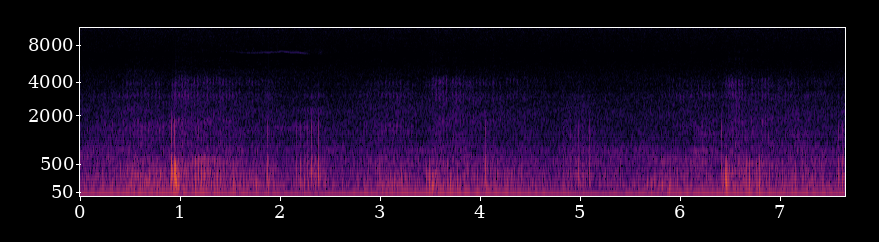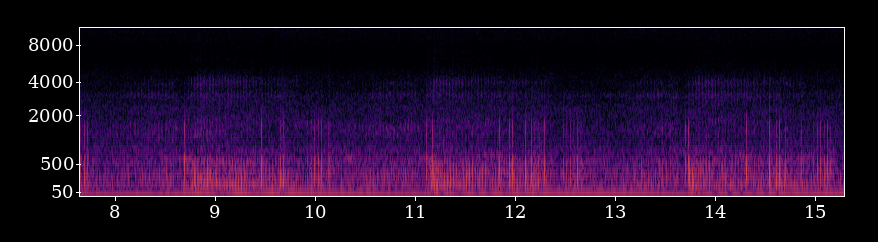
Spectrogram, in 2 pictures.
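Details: Sweet, happy pet cat purring smoothly for a long stretch, the low continuous rumble swelling into regular pulsed bursts roughly each second, with occasional slightly louder breaths.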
